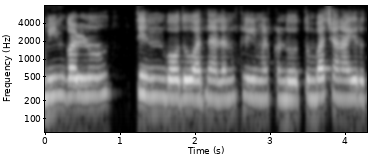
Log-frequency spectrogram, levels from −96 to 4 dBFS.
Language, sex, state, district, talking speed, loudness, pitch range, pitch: Kannada, female, Karnataka, Mysore, 110 wpm, -19 LUFS, 220-240 Hz, 225 Hz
